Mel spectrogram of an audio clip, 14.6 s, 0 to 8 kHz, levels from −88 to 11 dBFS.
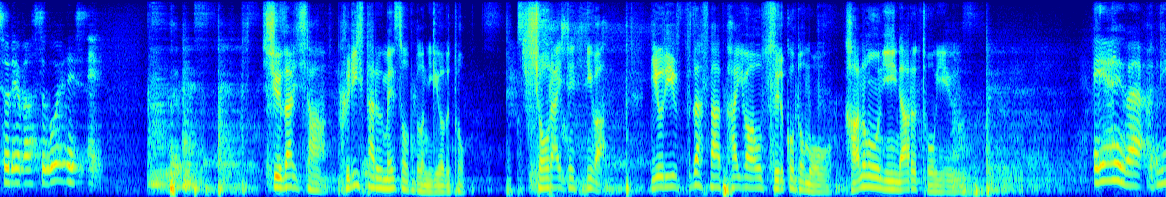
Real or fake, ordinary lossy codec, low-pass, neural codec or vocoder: fake; none; none; codec, 16 kHz, 0.8 kbps, ZipCodec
